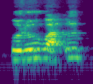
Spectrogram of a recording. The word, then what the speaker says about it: Uruguay: Entonces, vos tenés que estar en el lugar, como hablábamos del río Uruguay. Uruguay, esa es la pronunciación.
